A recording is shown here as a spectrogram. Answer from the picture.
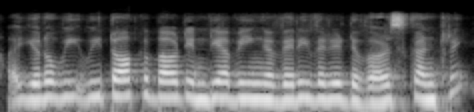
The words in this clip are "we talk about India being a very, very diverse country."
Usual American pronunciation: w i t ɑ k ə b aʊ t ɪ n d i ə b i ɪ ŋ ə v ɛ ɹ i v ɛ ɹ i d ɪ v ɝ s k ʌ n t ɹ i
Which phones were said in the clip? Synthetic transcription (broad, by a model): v i t ɑ k ə b aʊ t ɪ n d i ə b i ɪ ŋ ə v ɛ ɹ i v ɛ ɹ i d ɪ v ɝ s k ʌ n t ɹ i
